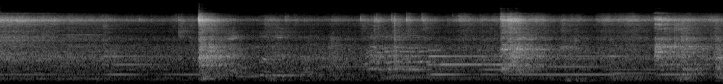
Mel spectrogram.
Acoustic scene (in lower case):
cafe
